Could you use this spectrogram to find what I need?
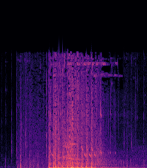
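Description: A pistol fires a rapid burst of loud shots indoors.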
